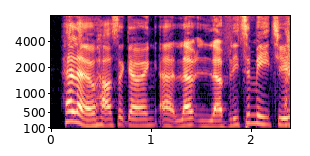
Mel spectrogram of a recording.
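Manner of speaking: strong, thick, exaggerated put-on British accent. Showing how they greet girls in America, in a strong put-on British accent. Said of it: "put on this like really strong British accent".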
